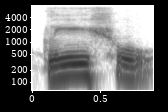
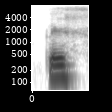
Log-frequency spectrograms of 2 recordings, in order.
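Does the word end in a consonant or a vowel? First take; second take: vowel; consonant. First: The word ends with a final o vowel. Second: The word ends on the consonant sh. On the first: The speaker calls it right. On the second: The speaker calls it wrong.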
